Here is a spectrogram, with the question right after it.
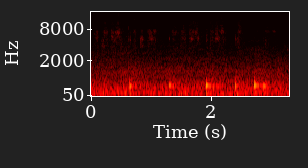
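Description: Chalk or marker writing numbers on a board during a Hindi math lesson: soft scratchy strokes with several distinct tapping accents spaced about half a second apart, faint under a quiet room background.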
